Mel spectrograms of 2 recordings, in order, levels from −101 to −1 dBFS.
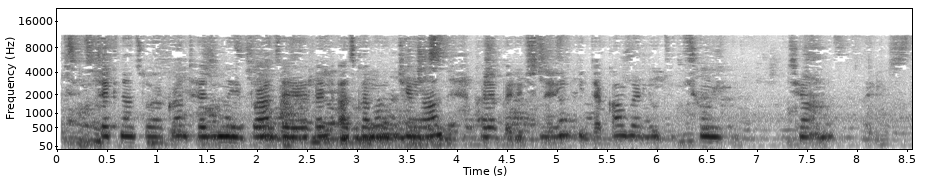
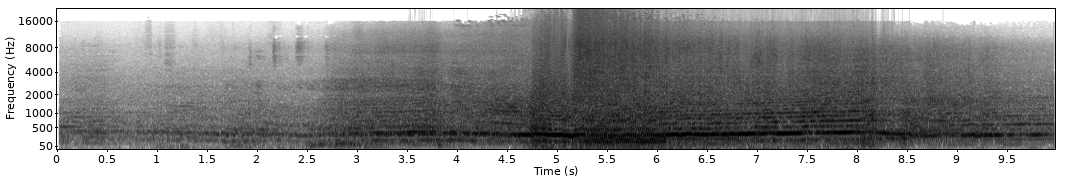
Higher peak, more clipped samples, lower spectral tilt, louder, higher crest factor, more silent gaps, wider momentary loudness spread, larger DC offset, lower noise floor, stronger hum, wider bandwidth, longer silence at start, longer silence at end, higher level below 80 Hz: about the same, -2 dBFS vs 0 dBFS; second, under 0.1% vs 6%; about the same, -4.5 dB/octave vs -4 dB/octave; second, -20 LUFS vs -5 LUFS; first, 20 dB vs 6 dB; neither; second, 13 LU vs 23 LU; neither; first, -48 dBFS vs -29 dBFS; neither; second, 11.5 kHz vs over 20 kHz; about the same, 0.05 s vs 0 s; about the same, 0.05 s vs 0 s; second, -50 dBFS vs -32 dBFS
